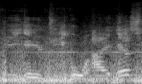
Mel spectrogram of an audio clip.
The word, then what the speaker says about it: Patois: However, we have a Creole or a dialect that is called Patois. Patois is a French word. It is spelled P-A-T-O-I-S, pronounced Patois.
